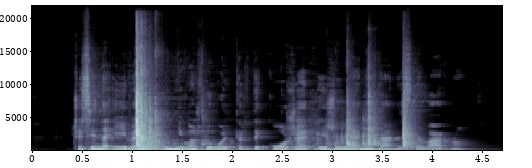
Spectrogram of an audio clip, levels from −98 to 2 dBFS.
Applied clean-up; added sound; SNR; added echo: classical method log-MMSE.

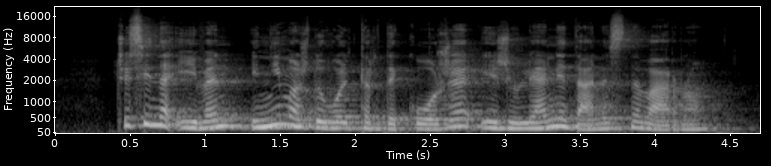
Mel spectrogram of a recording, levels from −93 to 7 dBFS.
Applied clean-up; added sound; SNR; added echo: none; none; none; none.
